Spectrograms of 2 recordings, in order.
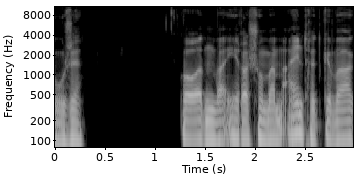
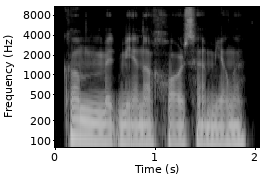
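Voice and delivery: calm firm father; 5 semitones lower than usual. Acted. Father quietly summons son.

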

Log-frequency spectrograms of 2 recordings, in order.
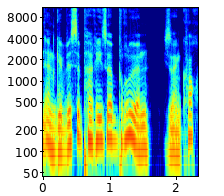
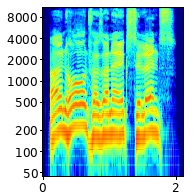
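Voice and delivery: shouted order; 7 semitones higher than usual. A narrator's reading. Bandit bellowing the prisoner's order to the kitchen, narrated shout. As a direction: call it down the vaults like a waiter. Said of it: "schrie mit lauter Lunge".

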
